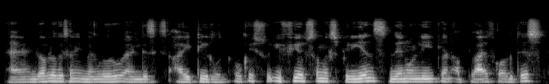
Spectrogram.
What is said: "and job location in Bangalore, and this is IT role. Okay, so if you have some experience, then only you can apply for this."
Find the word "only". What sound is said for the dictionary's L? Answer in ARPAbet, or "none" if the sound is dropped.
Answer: L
